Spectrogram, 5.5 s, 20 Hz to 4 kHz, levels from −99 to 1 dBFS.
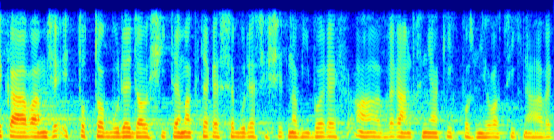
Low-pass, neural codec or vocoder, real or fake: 3.6 kHz; none; real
